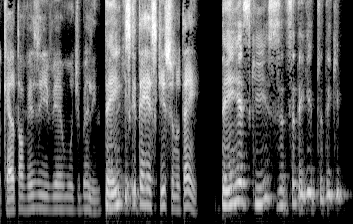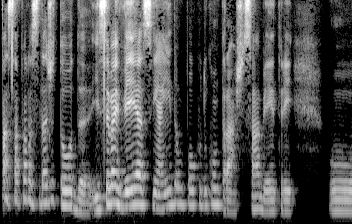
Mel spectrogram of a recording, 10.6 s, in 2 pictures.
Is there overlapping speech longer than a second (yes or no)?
no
